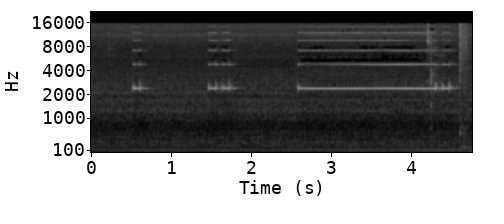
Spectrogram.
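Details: Neotec NT-2701 27-inch arcade monitor chassis with ticking fault: meter in continuity mode beeps briefly then holds a steady tone across C450, reading 0.1 ohm, shorted capacitor.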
